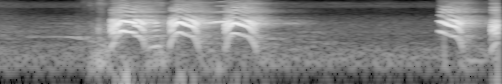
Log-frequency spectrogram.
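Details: Parakeet trapping lure: three rapid harsh squawks, a short silence, then one more rasping call at the end.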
